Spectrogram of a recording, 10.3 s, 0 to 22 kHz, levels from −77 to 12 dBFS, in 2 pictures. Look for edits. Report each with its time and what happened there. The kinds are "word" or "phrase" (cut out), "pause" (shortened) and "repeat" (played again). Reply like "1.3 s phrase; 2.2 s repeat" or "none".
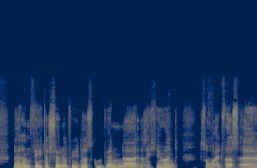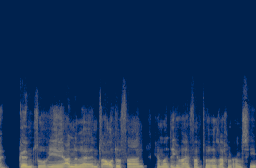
7.2 s word; 8.1 s pause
